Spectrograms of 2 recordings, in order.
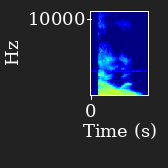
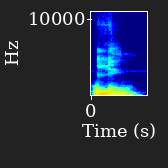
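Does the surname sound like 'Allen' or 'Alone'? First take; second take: Allen; Alone. First: The name is said like English 'Allen'. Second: The name is said like English 'alone'. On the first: This is how it is said in America. "properly pronounced Allen for all intents and purposes in America" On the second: This is how it is said in Israel. "In Israel, I expect to be called [name]"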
